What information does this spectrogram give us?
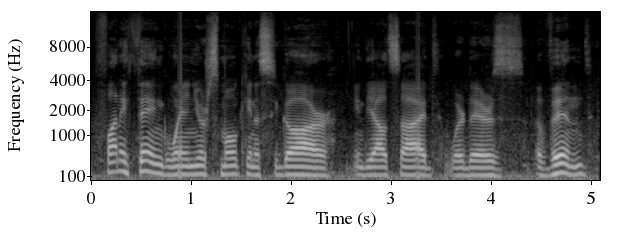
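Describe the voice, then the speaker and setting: A man with a Croatian accent hosting a casual live stream outdoors, relaxed and unhurried, often repeating words as he thinks. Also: mid-range voice. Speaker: cigar channel host. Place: outdoors on a vacation island by the sea.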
